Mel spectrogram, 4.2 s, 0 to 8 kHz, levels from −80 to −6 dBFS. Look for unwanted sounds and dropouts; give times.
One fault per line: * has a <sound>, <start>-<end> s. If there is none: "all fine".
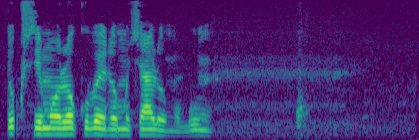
* has a whoosh, 2.9-3.1 s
